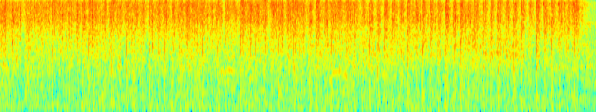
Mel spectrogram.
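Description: Explosions boom and roar with fire.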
